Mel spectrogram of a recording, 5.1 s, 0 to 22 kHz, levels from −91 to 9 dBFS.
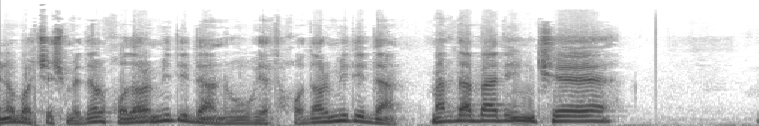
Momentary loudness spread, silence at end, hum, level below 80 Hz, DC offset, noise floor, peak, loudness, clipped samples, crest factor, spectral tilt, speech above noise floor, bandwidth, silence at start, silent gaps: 7 LU; 0.95 s; none; -44 dBFS; under 0.1%; -52 dBFS; -10 dBFS; -19 LUFS; under 0.1%; 10 dB; -6 dB/octave; 34 dB; 12.5 kHz; 0 s; none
